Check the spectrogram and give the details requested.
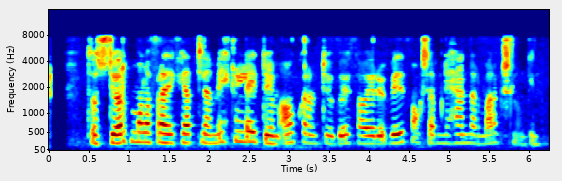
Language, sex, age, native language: Icelandic, female, 30-39, Icelandic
